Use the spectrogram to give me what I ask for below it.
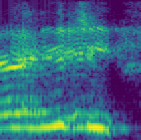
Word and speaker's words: Marinucci: Marinucci.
